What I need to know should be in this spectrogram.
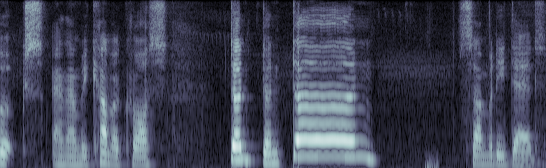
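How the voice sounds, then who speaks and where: Recorded dry and close with no echo, a man talks at a very slow pace. His pitch is high, with very wide swings. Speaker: gaming YouTuber. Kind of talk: gameplay commentary. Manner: stutters and stumbles.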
